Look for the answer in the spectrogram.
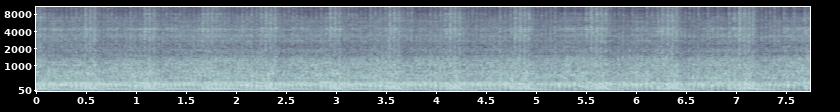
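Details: Atco Commodore B17 cylinder mower, restarted with a little choke: revs rise and fall in a repeating pulse instead of holding steady. Engine is hunting and surging because it runs lean, with not enough fuel coming through the fuel delivery.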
